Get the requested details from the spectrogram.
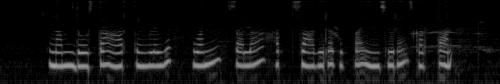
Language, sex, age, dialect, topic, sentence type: Kannada, female, 18-24, Northeastern, banking, statement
